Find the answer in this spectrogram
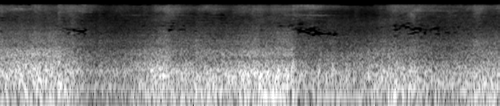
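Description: Double-stack intermodal container well cars rolling past at speed: a continuous rumble and rattle of steel wheels on rail, swelling and easing as each car goes by.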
